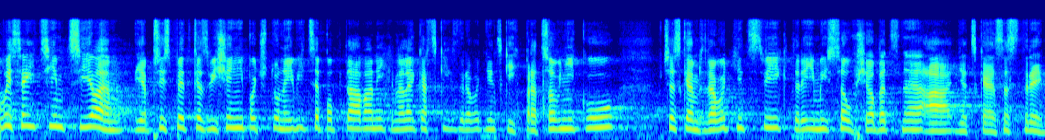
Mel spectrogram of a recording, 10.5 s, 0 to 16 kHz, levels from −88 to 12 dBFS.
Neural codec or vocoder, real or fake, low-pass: vocoder, 22.05 kHz, 80 mel bands, WaveNeXt; fake; 9.9 kHz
